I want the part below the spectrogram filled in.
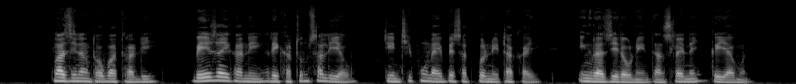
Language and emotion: Bodo, sad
